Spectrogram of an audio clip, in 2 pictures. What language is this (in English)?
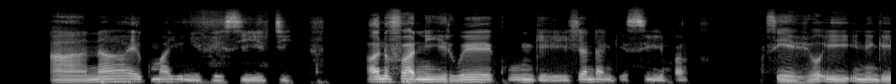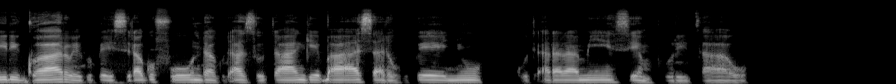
Ndau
